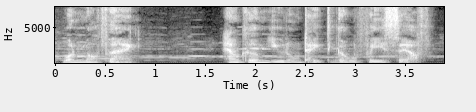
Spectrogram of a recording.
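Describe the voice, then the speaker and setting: An actor playing a suspicious, questioning desert outlaw in an audio horror drama. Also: male voice, lowish voice, measured pace, soft background music, natural voice. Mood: wary, puzzled. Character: wary male desert outlaw questioning a sorceress.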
